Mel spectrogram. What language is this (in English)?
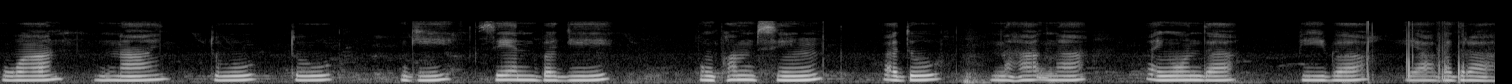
Manipuri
